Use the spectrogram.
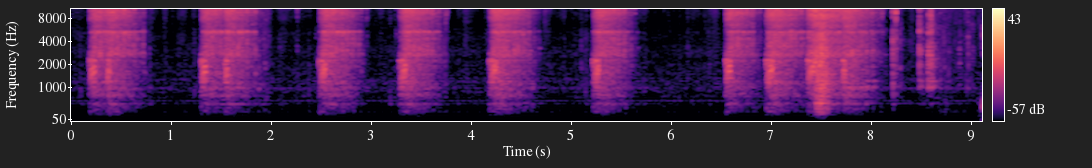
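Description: A sewing machine stitches a shoulder strap on a sleeveless top, running in short, even bursts of mechanical whirring with brief pauses between them, close and fairly quiet.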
